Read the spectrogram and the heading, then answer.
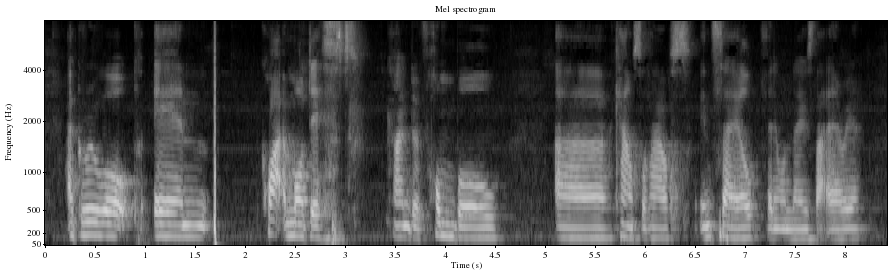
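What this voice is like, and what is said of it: Manchester accent. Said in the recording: “I'm from Manchester. I feel like I've held on to my accent”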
